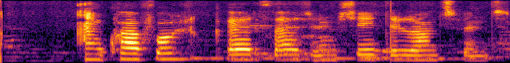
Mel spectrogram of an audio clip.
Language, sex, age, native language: Icelandic, female, 11, Icelandic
